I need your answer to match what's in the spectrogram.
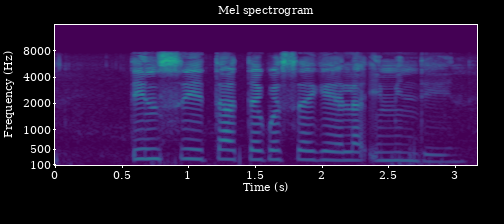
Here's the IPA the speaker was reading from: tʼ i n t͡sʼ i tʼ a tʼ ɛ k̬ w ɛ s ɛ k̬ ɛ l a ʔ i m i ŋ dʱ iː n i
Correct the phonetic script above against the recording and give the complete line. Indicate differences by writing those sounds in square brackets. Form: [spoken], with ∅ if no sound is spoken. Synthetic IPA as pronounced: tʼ i n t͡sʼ i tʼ a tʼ ɛ k̬ w ɛ s ɛ k̬ ɛ l a ʔ i m i [n] dʱ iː n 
